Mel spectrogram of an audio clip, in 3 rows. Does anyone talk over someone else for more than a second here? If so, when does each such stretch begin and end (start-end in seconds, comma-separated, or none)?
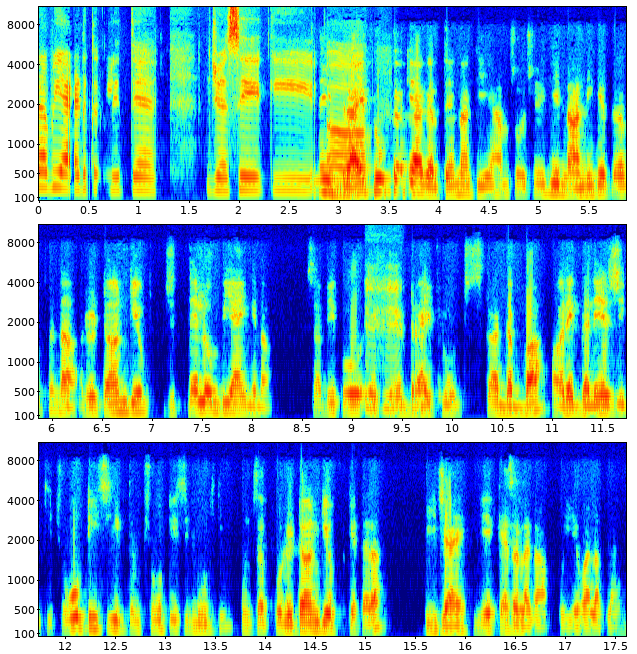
none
